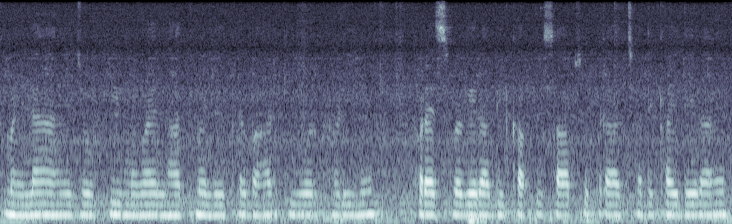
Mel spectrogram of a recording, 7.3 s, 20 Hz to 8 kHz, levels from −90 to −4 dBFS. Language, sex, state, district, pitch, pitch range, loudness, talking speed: Hindi, male, Rajasthan, Bikaner, 145 Hz, 140-150 Hz, -17 LUFS, 190 wpm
